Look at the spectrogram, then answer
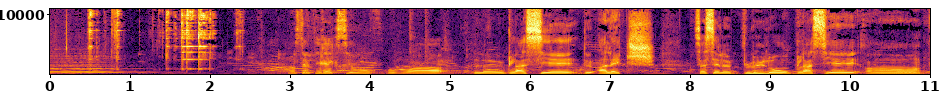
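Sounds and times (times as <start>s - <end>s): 
small bells tinkling on love padlocks: 0.5s - 2.5s
speech: 3.0s - 10.9s.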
